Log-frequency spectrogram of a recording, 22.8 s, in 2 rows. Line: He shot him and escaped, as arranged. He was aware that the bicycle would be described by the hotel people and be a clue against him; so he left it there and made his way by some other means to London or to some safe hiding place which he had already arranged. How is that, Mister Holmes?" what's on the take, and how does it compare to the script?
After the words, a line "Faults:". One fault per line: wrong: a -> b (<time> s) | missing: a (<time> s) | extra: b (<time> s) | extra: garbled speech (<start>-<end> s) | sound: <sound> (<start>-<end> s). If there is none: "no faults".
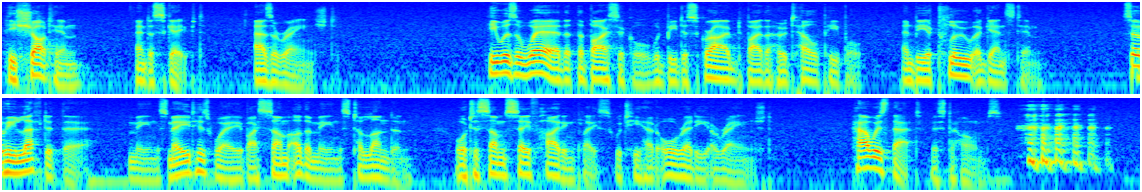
He shot him and escaped, as arranged. He was aware that the bicycle would be described by the hotel people and be a clue against him; so he left it there means made his way by some other means to London or to some safe hiding place which he had already arranged. How is that, Mister Holmes?"
Faults:
wrong: and -> means (12.6 s)
sound: laugh (21.5-22.5 s)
